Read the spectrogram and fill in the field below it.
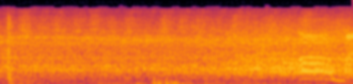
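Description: An athlete lands with a thud in sand.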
